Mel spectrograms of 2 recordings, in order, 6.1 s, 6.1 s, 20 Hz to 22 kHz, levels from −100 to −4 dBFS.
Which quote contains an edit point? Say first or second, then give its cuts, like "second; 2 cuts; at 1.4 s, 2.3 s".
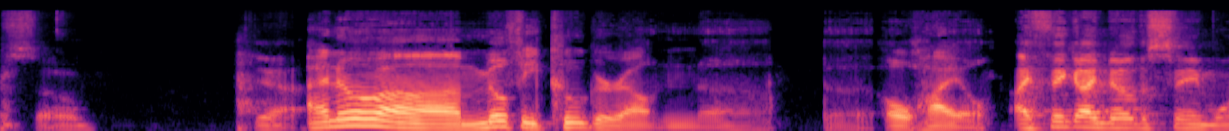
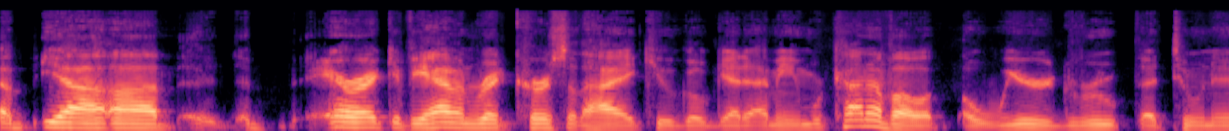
first; 2 cuts; at 4.0 s, 5.0 s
